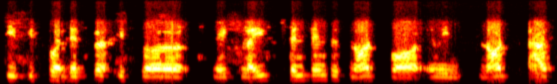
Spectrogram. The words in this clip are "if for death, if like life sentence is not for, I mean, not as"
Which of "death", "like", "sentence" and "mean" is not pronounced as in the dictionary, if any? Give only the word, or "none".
death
